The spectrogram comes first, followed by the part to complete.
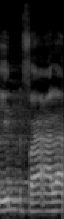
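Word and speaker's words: انفعل: Ikut wazan in fa'ala. Bacanya gitu ya, bukan an. In fa'ala.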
